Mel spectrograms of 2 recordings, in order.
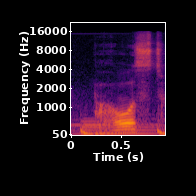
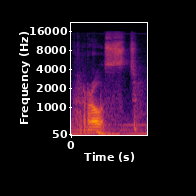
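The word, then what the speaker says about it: Prost: we would say host so that's a little difficult to pronounce because of the r with which many might have difficulties post with the rolled r in the throat or if you're more in bavaria with the road tongue roast thank you for tuning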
